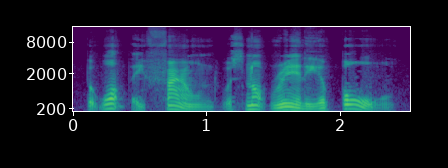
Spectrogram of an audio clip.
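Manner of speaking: ordinary delivery, nothing marked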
